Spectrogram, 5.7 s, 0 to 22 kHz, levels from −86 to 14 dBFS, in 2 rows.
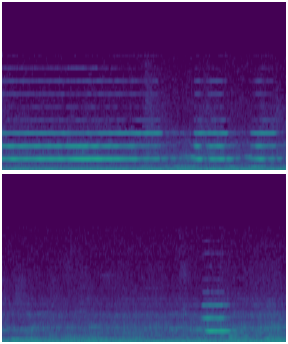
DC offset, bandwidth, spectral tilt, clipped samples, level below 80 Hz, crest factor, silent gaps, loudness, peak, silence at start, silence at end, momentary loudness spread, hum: under 0.1%; 15 kHz; -4.5 dB/octave; under 0.1%; -68 dBFS; 14 dB; none; -35 LUFS; -22 dBFS; 0 s; 0 s; 13 LU; none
